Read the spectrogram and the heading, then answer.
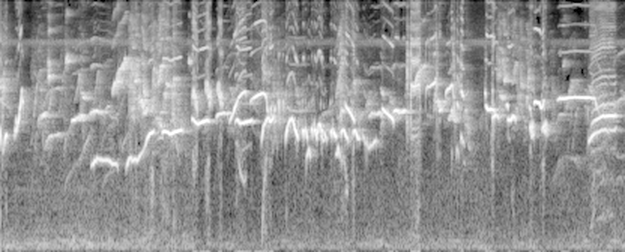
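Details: Provoking song of an oriental magpie-robin (kacer): long varied sequence of bright whistles, wavering phrases and harsh ticks, delivered almost without pause, one short quieter gap near the end.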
